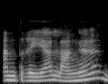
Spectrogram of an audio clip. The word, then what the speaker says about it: Andrea Lange: you do okay so my name is Andrea Langer that's the way how you say it in German I am German and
